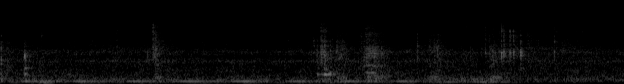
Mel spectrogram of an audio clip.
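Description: Faint sounds of a cordless iron pressing and sliding over a quilt section on a wool ironing mat: a few soft, scattered clicks and taps over a low, steady hum.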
